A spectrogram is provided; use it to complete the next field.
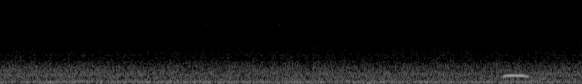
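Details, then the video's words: A Eurasian eagle-owl (Bubo bubo) hoots from a construction crane at the former Barkarby airfield, Sweden, late evening on 26 January: a single deep, short hoot near the end, over a steady low rumble like distant traffic. "Berguv läte, Eurasian eagle-owl call, Bubo bubo."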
